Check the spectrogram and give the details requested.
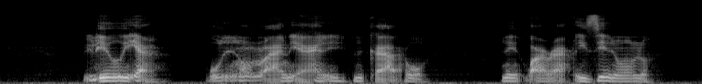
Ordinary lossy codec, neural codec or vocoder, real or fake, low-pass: none; autoencoder, 22.05 kHz, a latent of 192 numbers a frame, VITS, trained on many speakers; fake; none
